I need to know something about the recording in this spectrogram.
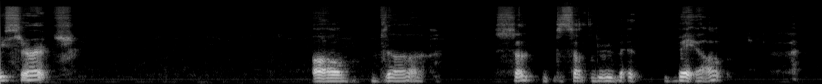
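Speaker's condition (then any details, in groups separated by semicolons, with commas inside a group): Spinal neurosarcoidosis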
